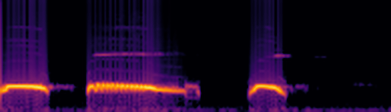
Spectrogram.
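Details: Spotted dove decoy call in a single phrase: a soft coo tail, then a long, smooth, slowly falling coo and a short arched final note. Nothing else is heard.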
